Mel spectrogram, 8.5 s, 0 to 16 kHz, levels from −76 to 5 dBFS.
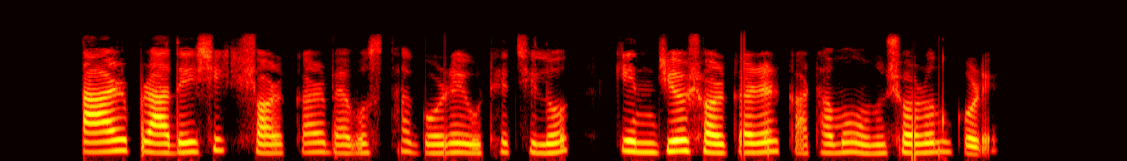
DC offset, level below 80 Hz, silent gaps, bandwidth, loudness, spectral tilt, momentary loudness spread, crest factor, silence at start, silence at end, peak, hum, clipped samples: under 0.1%; -60 dBFS; 2.17-2.22 s, 2.89-2.93 s, 4.52-4.62 s; 7.4 kHz; -19 LUFS; -5 dB/octave; 12 LU; 18 dB; 0.6 s; 1 s; -2 dBFS; none; under 0.1%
